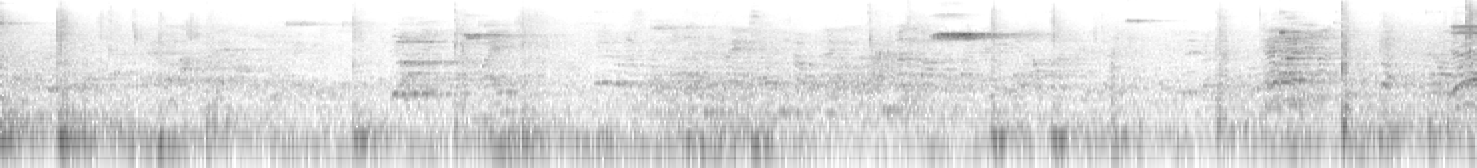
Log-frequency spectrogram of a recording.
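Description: Players call out and talk across an echoing gym.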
